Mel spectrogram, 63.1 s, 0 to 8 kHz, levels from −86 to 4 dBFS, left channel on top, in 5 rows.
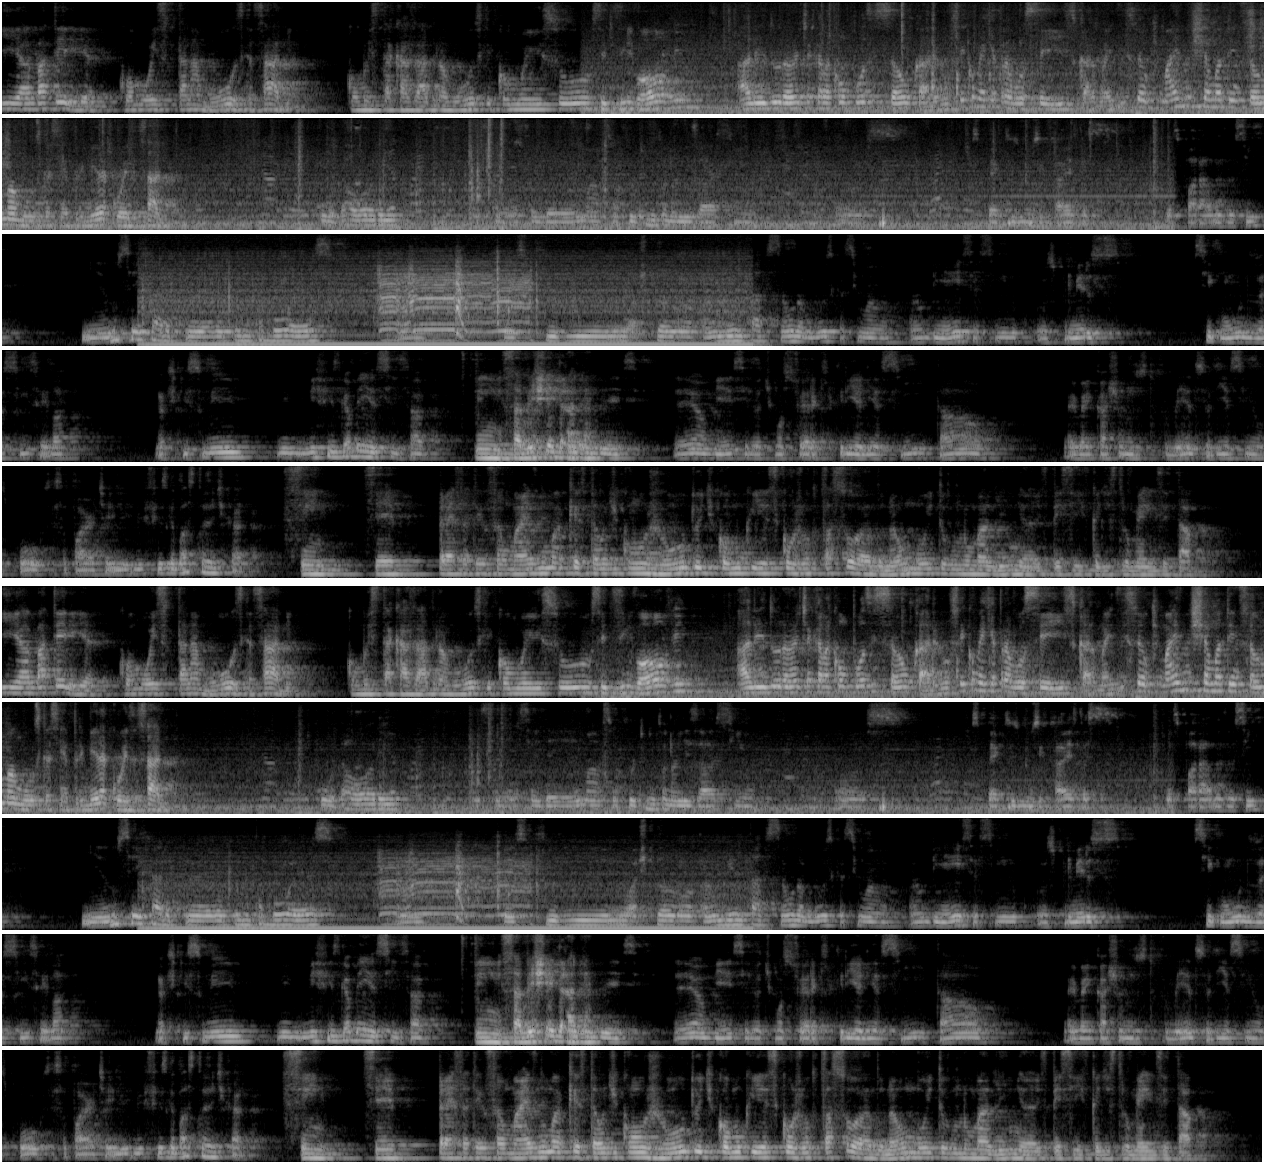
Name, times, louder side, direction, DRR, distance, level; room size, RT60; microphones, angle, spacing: voice 1, 0.0-3.0 3.5-6.9 7.4-14.3 42.6-43.8 53.4-53.8 54.1-54.5 54.9-62.4, right 2 dB, 80° right, 4 dB, 2.3 m, -31 dB
sound 1, 5.8-24.4, left 3 dB, 65° left, 0.8 m, -42 dB
voice 2, 15.8-16.6 17.3-20.2 20.9-21.7 22.5-23.8 24.2-25.2 26.0-28.6 29.1-29.5 30.3-36.4 37.2-38.5 39.4-40.3 40.6-42.1 43.0-44.2 44.6-47.7 48.5-52.9, right 1 dB, 25° right, 6 dB, 1.3 m, -36 dB
sound 2, 26.6-32.8, left 2 dB, 40° left, 1.2 m, -35 dB
29.5 x 28.5 x 3.8 m, 0.93 s
head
